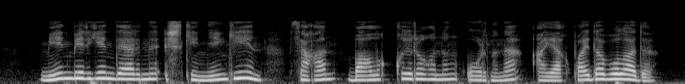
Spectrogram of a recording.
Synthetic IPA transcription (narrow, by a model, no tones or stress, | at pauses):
me̞nbe̞ɾɡʲe̞nd̪æɾɪnɪʔɪʃkʲe̞nːe̞ŋkʲʰe̞jɪn | sɑʁɑnbɑlˠəqʰːʊjɾəʁənəɴwo̞ɾnənɑɑjɑq̚pʰɑjd̪ɑbo̞lˠɑd̪ə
